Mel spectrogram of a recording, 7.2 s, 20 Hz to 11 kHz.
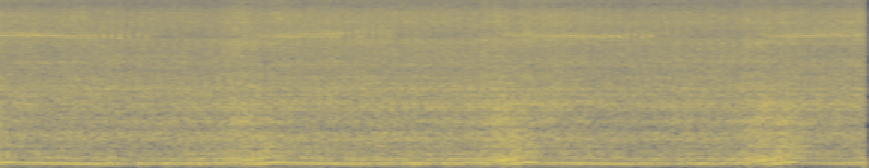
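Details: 327 small-block Chevy V8 idling: faint high chirp recurring over the lumpy idle, from the rear of the passenger-side valve train; cause unknown.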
